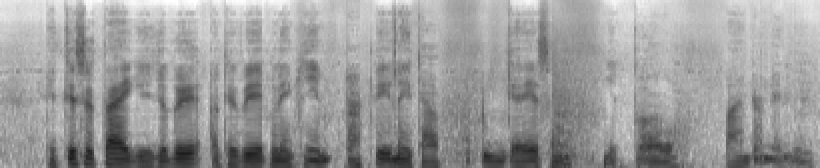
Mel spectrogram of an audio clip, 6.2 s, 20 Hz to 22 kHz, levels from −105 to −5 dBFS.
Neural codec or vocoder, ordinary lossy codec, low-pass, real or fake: codec, 44.1 kHz, 1.7 kbps, Pupu-Codec; none; none; fake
